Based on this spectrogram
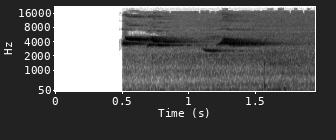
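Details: Wild Narcissus flycatcher in woodland, imitating a cicada: a sustained, buzzy, high-pitched drone that starts abruptly, dips slightly, then swells again.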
